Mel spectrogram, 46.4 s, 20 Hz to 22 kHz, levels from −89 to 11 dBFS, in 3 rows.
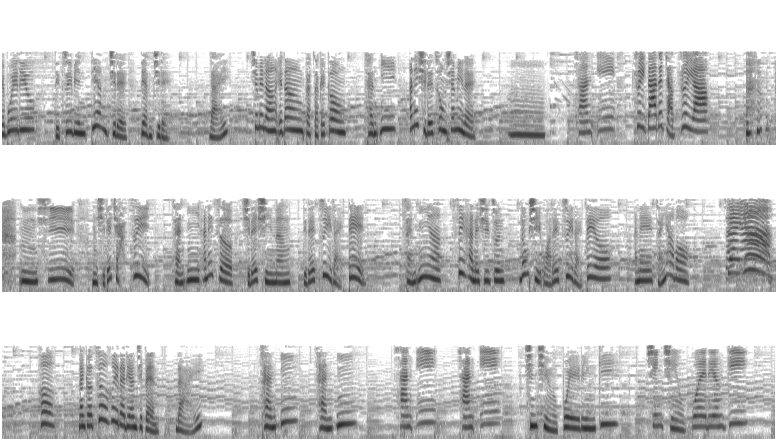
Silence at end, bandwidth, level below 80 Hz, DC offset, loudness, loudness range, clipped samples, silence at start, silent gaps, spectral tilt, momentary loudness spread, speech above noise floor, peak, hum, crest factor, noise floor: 0 s; 6.4 kHz; -48 dBFS; under 0.1%; -17 LUFS; 4 LU; under 0.1%; 0 s; none; -5 dB/octave; 16 LU; 27 dB; -2 dBFS; none; 16 dB; -44 dBFS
